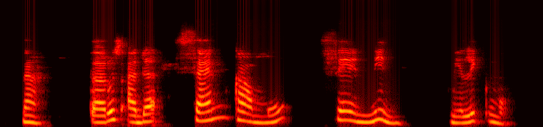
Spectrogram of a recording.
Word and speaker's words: senin: Nah, terus ada sen kamu, senin milikmu. Senim. Iya, senin. Pakai N ya. Senim. Senin. Oh, senin. Senin. Pakai N belakangnya.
